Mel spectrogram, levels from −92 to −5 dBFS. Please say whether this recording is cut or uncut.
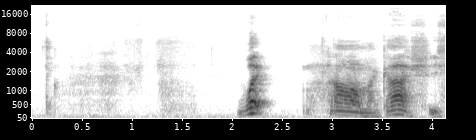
cut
